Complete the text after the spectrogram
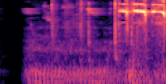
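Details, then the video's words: A female Bar-winged Prinia calling to a male, used as a lure to make other prinias sing, gives a burst of sharp, very high chips and a thin sustained whistle after a low rumbling background hum. "Ciblek Semi nembak"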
